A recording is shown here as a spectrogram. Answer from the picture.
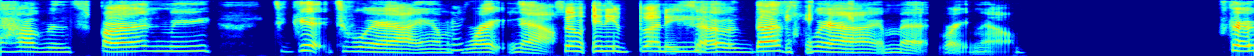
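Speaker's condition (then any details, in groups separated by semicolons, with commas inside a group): Hemiplegic cerebral palsy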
